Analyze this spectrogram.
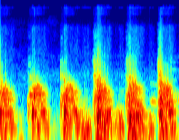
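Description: A fetal heartbeat from an ultrasound plays on its own: a fast, steady run of muffled whooshing thumps, about six beats in two seconds, low-pitched with a swishing, crackly edge on each pulse.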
